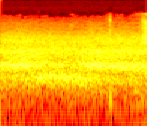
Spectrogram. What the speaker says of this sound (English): the crowd are reacting to that now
